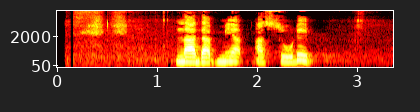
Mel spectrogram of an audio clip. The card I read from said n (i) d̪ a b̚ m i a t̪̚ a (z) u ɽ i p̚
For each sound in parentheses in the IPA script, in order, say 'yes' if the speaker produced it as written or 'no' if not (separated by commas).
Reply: no, no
